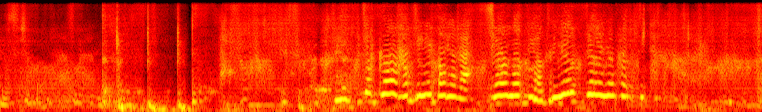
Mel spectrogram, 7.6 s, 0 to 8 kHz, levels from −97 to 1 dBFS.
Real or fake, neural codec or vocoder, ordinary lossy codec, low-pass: fake; codec, 16 kHz, 1 kbps, FreqCodec, smaller model; none; 7.2 kHz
